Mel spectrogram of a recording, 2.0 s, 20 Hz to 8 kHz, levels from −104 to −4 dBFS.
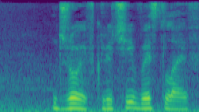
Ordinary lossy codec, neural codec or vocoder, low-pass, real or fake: MP3, 48 kbps; none; 7.2 kHz; real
